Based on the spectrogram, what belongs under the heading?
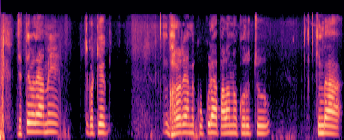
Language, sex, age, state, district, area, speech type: Odia, male, 18-30, Odisha, Nabarangpur, urban, spontaneous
